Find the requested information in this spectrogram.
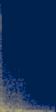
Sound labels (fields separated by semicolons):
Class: cupboard; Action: closing; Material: wooden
